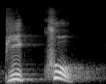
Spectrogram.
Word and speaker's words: 비구: 비구를 뭐라고 하냐면 따라해보세요 비쿠 비쿠 비구니를 따라해보세요 비쿠니 비니 그래서 비쿠 삐꾸 이러면 안 돼요 삐꾸 아니에요 비쿠 비구가 비후가 이제 구라는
